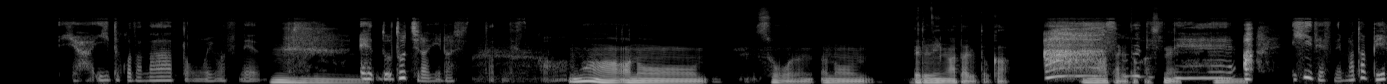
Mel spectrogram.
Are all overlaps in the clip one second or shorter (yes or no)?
no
